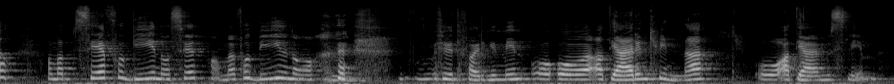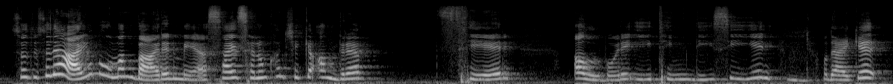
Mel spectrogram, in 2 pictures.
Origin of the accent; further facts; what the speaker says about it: Norway; dette er Norge, og vi er nordmenn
